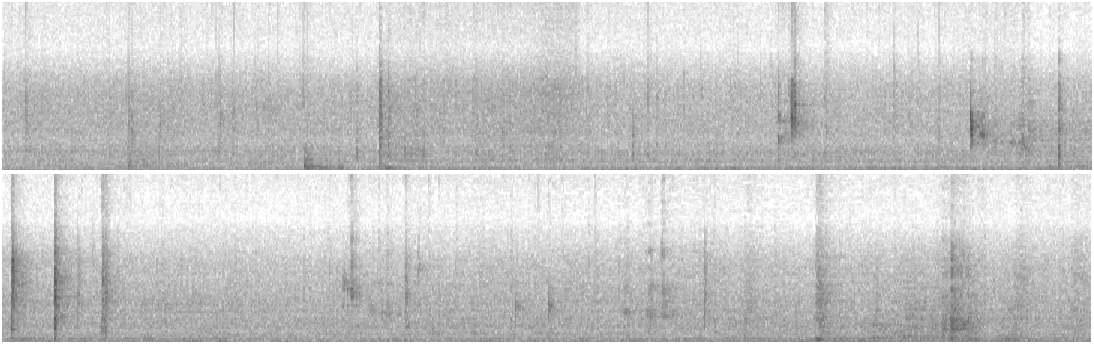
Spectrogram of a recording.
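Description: Oil sizzling steadily under an egg bhujia masala in a wok, with scattered sharp pops and crackles, several close together in the middle.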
